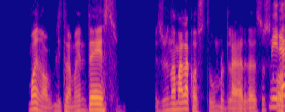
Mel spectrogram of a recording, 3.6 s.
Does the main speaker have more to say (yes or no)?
no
